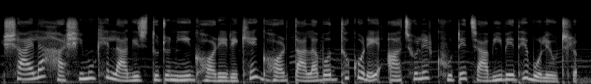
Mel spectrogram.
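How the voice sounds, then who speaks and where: A woman's voice: medium pitch, expressive, normal speed. A woman reading scripted story narration as the narrator. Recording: music behind the voice.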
